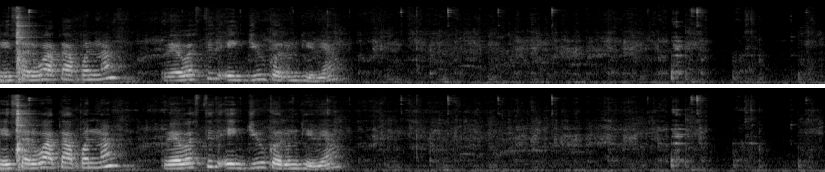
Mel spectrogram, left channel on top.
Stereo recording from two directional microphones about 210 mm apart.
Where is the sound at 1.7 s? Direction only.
40° right (ahead or behind).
